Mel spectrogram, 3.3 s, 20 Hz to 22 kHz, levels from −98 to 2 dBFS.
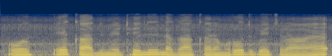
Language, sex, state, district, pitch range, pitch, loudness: Hindi, male, Uttar Pradesh, Saharanpur, 125-145 Hz, 130 Hz, -17 LUFS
